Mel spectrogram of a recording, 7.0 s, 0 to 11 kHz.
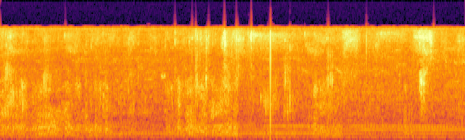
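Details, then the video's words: Boston Terriers Stella and Penny tugging at a toy in a game of tug of war, June 2013; steady throaty growling with brief harder snarls, plus clicks and rustling from the struggle. "Stella and Penny Boston Terriers ---- June 2013 ----- Tug of War"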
